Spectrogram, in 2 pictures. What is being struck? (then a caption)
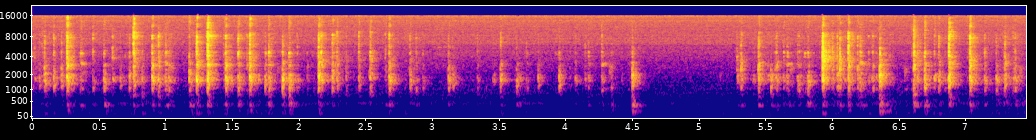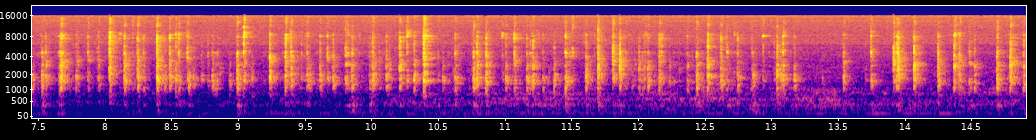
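Plastic mechanical keyboard. Fingertips type steadily on a compact white mechanical keyboard with plastic keycaps, producing a fast, continuous stream of short, bright clicks and clacks. There is a brief pause just before the five-second mark, then the typing resumes at the same brisk pace until the end.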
